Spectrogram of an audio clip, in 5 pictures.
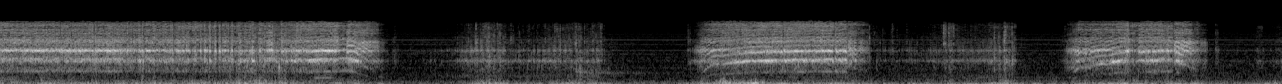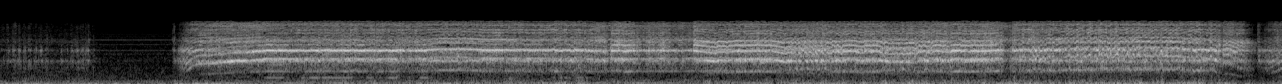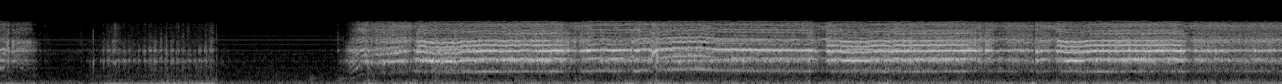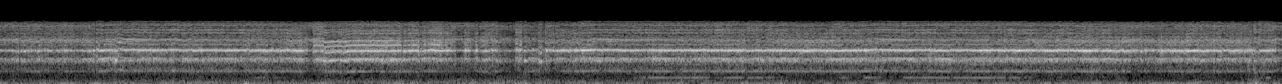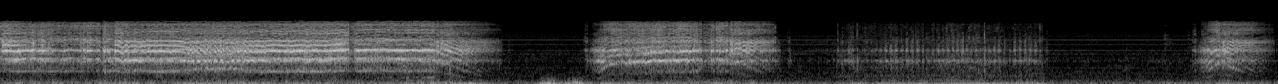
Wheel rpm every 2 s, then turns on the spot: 160, 130, 20, 60, 60, 70, 10, 100, 160, 160, 160, 160, 90, 20, 50, 160, 160, 160, 160, 160, 160, 160, 160, 160, 160, 160, 160, 140, 50, 60, 20, 10.
4-6 8-10 12-14 26-28 60-62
